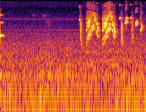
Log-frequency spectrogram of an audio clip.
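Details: A male European goldfinch sings after a quiet opening: a brief, bright burst of jangling twitters and short chirps in the second half.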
